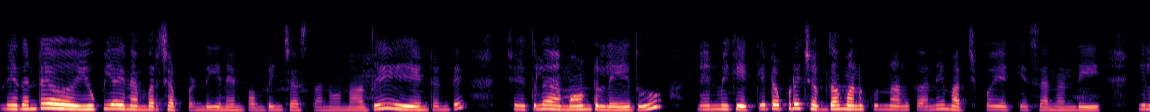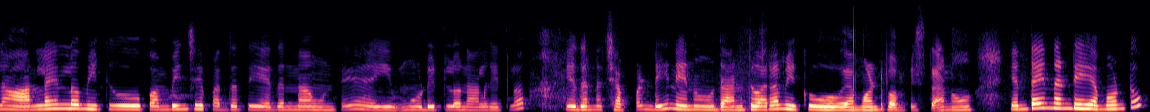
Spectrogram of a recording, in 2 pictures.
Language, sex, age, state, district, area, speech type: Telugu, female, 30-45, Andhra Pradesh, Guntur, rural, spontaneous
